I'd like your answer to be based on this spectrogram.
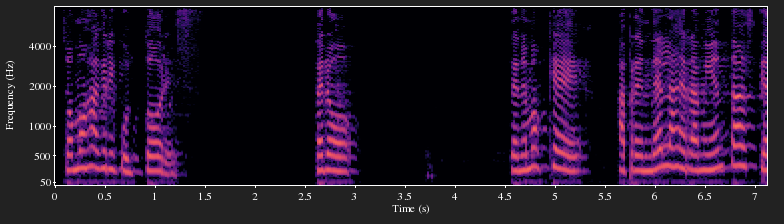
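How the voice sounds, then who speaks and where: High-voiced woman preaching a sermon. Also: a bit bright. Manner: exhorting, addresses the congregation directly with repeated phrases. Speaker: pastor. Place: church sanctuary. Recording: voice somewhat distant from the mic.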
